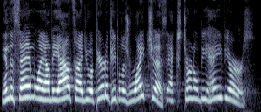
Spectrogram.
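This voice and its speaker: A man preaching a sermon, with quick rhetorical questions and humorous asides, dropping to a hush on key words. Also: very high voice. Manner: rises and falls for emphasis, drops to a hush on key words. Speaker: pastor.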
